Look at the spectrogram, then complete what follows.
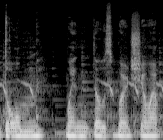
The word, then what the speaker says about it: dom: However, people typically speak these two words as dom for both of them. There's no pronunciation difference between them. They just say dom.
